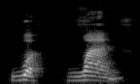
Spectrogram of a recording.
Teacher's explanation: The WH makes a W sound. The H is kind of silent.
